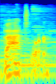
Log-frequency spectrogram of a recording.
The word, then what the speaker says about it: Battler: far the problem is my own name is made up with the characters for fight in person and it's pronounced in battler put it all together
